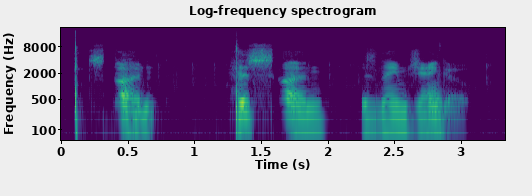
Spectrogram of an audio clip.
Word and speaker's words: Django: his son is named django with a d with the d is silent oh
